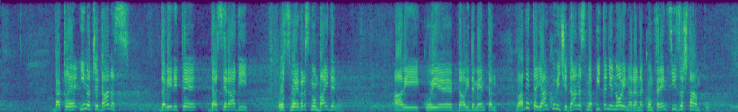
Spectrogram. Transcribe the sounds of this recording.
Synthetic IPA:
d̪akle̞ʔinat͡ʂe̞d̪anas | d̪aʋid̪it̪e̞ | d̪aseɾaːd̪i | osʋo̞jeʋr̩st̪no̞mbajd̪e̞nṵ | aliko̞jijed̪alid̪ement̪an | ʋlˠad̪et̪ajaːŋko̞ʋit͡ɕjed̪anasnapiːt̪aɲeno̞ʋinaɾanako̞nfeɾent̪siizaʂt̪ampu

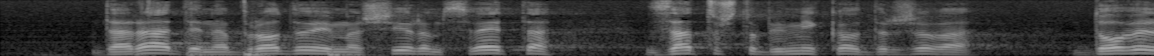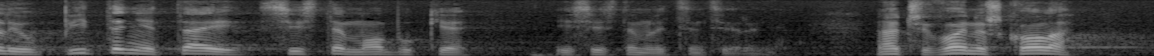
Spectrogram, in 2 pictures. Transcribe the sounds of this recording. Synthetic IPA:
d̪aɾaːd̪enabɾo̞d̪o̞ʋimaʃiːɾo̞msʋeːt̪a | zat̪o̞ʃt̪o̞bimiːkaod̪r̩ʒaʋa | d̪o̞ʋe̞liupiːt̪aɲet̪aːjsist̪emo̞buke̞ | ḭsist̪e̞mlit̪sent̪sḭːɾa̰ɲa̰ | naːt͡ʃiʋo̞ːjnaʃko̞ːla

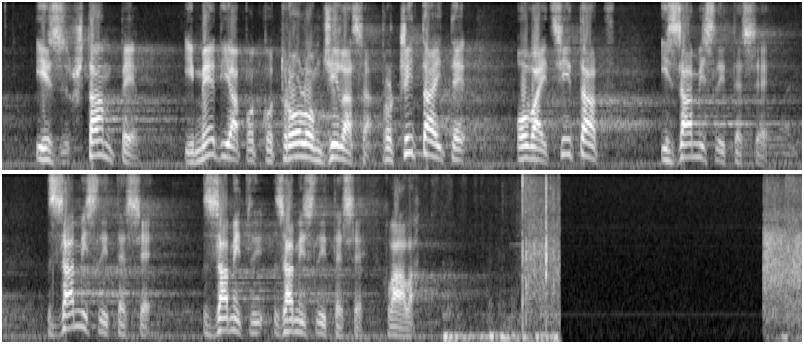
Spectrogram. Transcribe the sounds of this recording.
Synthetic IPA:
izʃt̪ampe | ime̞ːd̪ijapo̞d̪ko̞nt̪ɾo̞ːlo̞md͡ʑilasa̰pɾo̞t͡ʃit̪ajt̪e̞ | o̞ʋaːjt̪sit̪aːt̪ | izamislit̪esḛ | zamislit̪esḛ | zamiizamislit̪e̞sḛxʋa̰ːlˠa̰

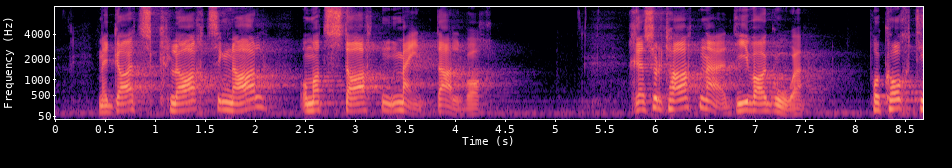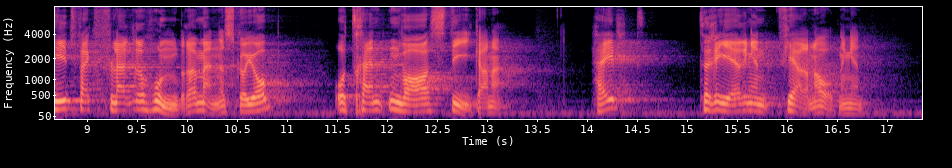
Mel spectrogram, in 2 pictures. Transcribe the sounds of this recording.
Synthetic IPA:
meːɡɑːɛt̪kʰlɑːʁt̪sɪŋnɑːlʔɔ̰mɑt̪st̪ɑːt̪n̩mæɪnt̪əɑlʋɔ̰ːʁ | ʁɛsʉlt̪ʰɑːt̪ənəd̪iʋɑʁɡuːə̰ | pʰoːkʰɔʁt̪ʰːiːd̪fɛkːflæʁəɦʊnd̪ʁəmɛnːəskəʁjɔb | ʔɔt̪ʰʁɛnd̪n̩ʋɑʁst̪iːɡɑnə̰ | hæɪlt̪ʰː | ɪlʁɛjeːʁɪŋənfjæːʁnəɔ̰ʁd̪nɪŋə̰n

